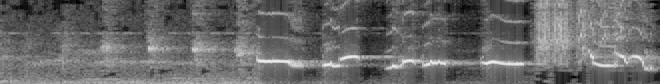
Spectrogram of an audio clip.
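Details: Oriental magpie-robin song used to coax reluctant caged birds to sing: low murmuring noise at first, then loud whistled phrases, level and gently wavering, ending in a burst of sharp high notes.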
